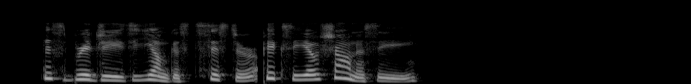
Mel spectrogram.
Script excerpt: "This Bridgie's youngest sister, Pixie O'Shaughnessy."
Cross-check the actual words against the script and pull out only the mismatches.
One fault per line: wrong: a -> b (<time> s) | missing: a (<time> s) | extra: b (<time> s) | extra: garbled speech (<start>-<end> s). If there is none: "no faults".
no faults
